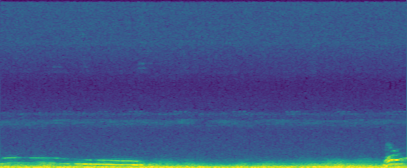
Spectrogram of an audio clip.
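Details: Orange Caramel and Grey Fox, house cats, calling as their food is prepared: one long meow slowly falling in pitch for two seconds, a quiet pause, then a short upward-rising meow, all over a low indoor hum.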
